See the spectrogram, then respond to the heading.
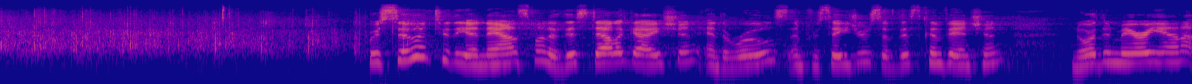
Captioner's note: applause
